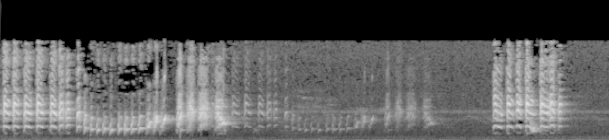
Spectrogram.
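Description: Lesser green leafbird singing a fast, varied run of high chirps and bright twitters in two loud bursts, with a softer warbling stretch between them.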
